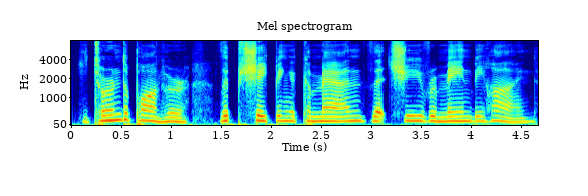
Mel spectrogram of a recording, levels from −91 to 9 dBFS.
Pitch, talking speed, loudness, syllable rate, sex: 160 Hz, 155 wpm, -16 LUFS, 4.2 syllables/s, male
